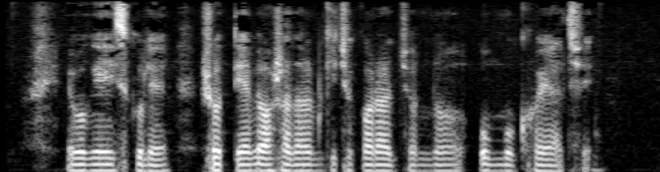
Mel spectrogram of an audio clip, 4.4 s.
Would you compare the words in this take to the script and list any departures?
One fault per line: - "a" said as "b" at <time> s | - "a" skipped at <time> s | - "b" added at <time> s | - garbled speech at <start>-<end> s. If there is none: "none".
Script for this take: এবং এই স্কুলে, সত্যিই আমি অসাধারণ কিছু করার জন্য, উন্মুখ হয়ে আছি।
none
